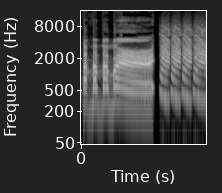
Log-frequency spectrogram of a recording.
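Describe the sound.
A voice imitates an air horn: a few short blaring honks, then a long sustained blast, followed by a series of sagging, falling honks, loud.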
